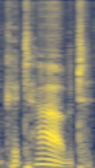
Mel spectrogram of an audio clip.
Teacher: However, when I'm saying katabt, it's impossible phonetically for me to say those 2 consonants without anything in between them, to be truly silent between them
